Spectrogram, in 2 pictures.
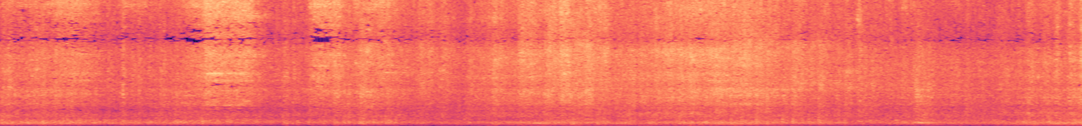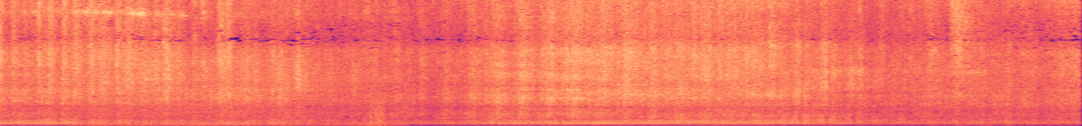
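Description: Freight train cars rolling past: covered hoppers, gondolas, bulkhead flatcars and tank cars rumbling steadily on the rails, with the wheels clicking over rail joints. One sharper knock about twelve seconds in.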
